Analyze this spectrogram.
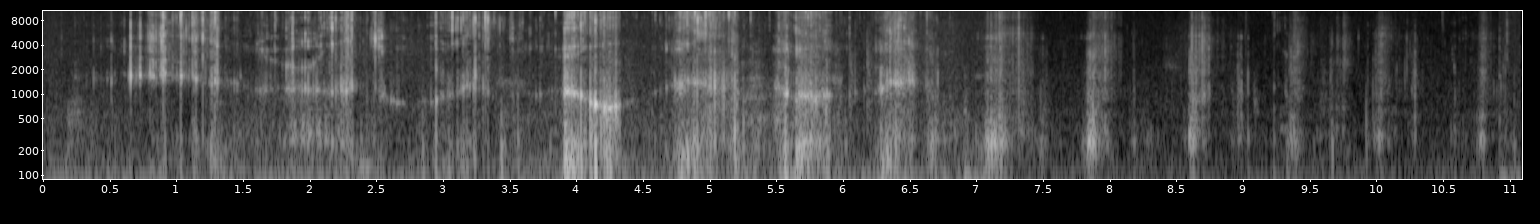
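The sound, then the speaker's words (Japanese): Crisp crunching and chewing of red potato chips, with many dense bites and crackles at first that thin into sparser, quieter chews toward the end. No one speaks. “では赤いポテトチップスいただきます。”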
